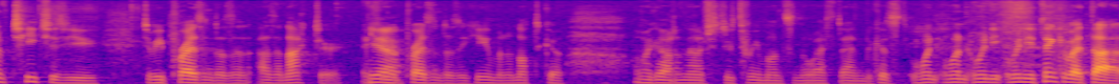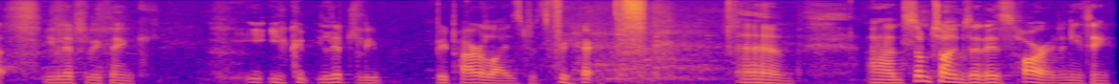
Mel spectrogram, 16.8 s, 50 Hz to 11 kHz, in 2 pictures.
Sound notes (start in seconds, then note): 12.6 audience laughs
